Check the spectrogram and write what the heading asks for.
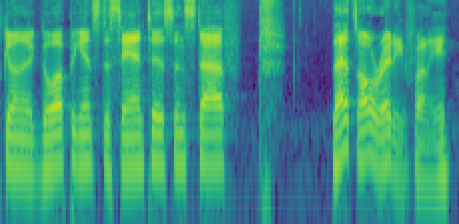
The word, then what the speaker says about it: DeSantis: He has been adamantly referring to himself as Ron DeSantis. He pronounces it DeSantis.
